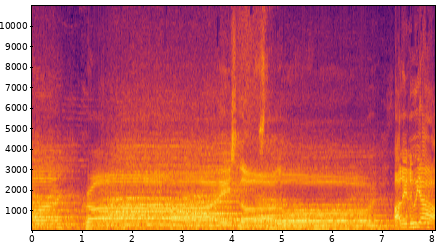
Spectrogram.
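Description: Voices chanting a slow sung refrain together, with long held notes. New phrases begin about a second in, about four seconds in, and again near the end.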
